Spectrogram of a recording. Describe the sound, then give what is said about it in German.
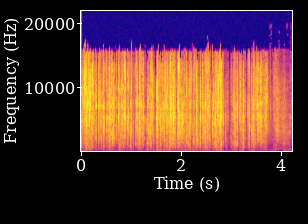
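Continuous crinkling of crisp plastic gingerbread cookie packaging, dense crackly rustles filling the whole stretch with brief dips, loud with no talking. “Dann, dann knister ich ein bisschen mit der Lebkuchenverpackung und dann kann sich jeder vorstellen, wie geil der Lebkuchen da drin ist.”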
